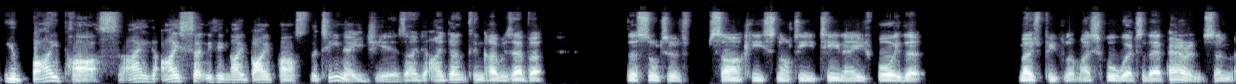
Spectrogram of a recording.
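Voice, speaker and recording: A man's voice: sits low, no room sound. A middle-aged English man chatting reflectively as an interview guest, wry and self-deprecating. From England. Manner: wry, self-deprecating, acts out imagined quotes. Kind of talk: reflective casual chat.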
